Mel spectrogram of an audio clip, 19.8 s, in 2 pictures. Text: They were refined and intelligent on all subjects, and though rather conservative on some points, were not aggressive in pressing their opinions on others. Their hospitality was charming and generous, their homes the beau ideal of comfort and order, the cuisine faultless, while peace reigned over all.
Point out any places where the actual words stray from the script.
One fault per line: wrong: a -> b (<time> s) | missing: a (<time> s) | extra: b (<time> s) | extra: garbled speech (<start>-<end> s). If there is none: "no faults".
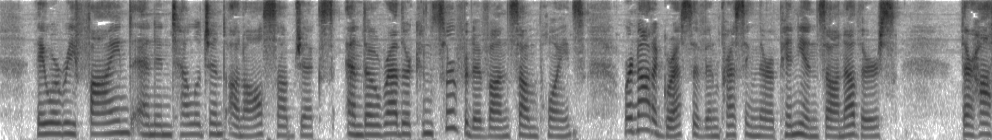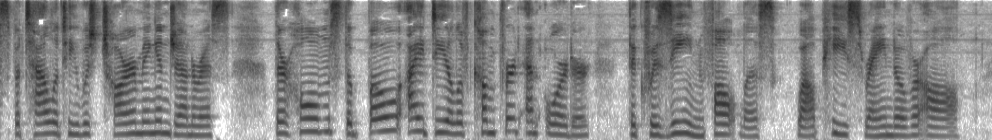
no faults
